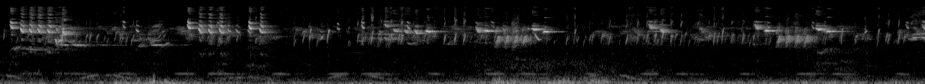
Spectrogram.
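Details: Goldfinch under song training pours out lively, high, tinkling twitter phrases in repeated bursts; a low, regular piping tone pulses steadily beneath, with occasional dull thumps.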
